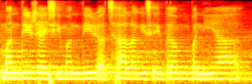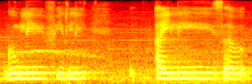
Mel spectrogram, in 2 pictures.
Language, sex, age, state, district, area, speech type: Maithili, female, 18-30, Bihar, Sitamarhi, rural, spontaneous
